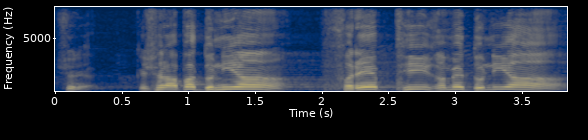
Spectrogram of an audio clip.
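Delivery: measured, emphatic verse recitation; poetry recital. Acted. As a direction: recite it to a live audience. Recites ghazal at mushaira.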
